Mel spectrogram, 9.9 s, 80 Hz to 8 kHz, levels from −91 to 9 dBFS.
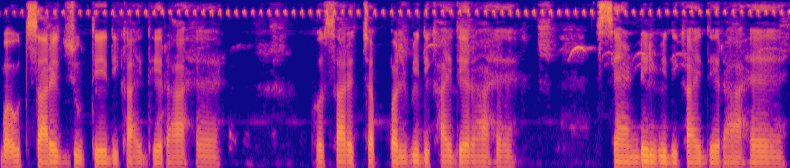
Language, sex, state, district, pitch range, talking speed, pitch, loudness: Hindi, male, Bihar, Jamui, 95-100 Hz, 125 wpm, 95 Hz, -17 LUFS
